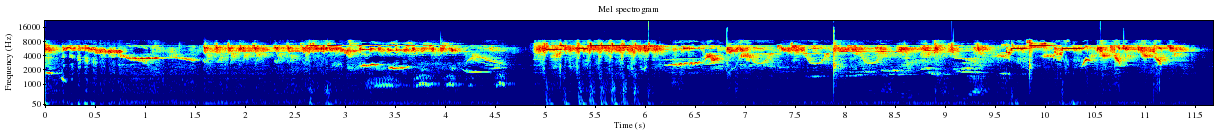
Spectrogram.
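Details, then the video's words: Flycatcher singing vigorously in long, high-pitched bursts of rapid twittering, scratchy trills and quick slurred whistles, with one brief pause midway and a faint low hum throughout. "Tledekan Gunung Gacor (Flycatcher Bird)"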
